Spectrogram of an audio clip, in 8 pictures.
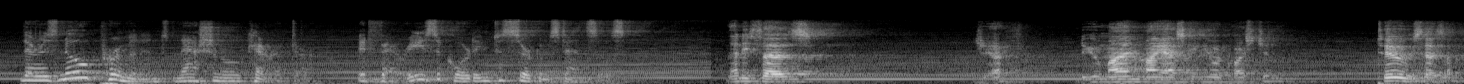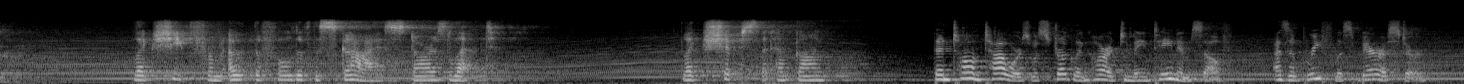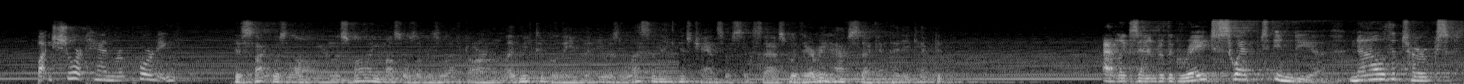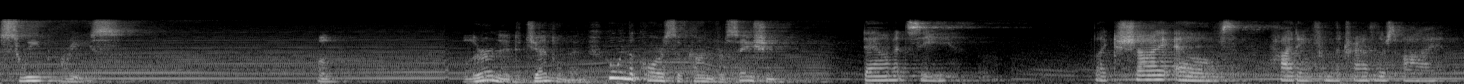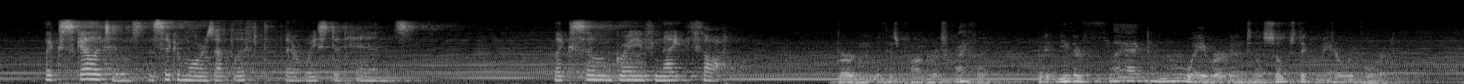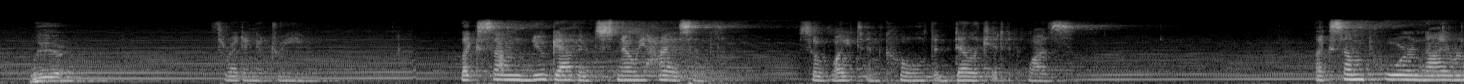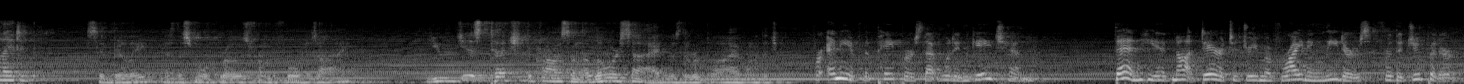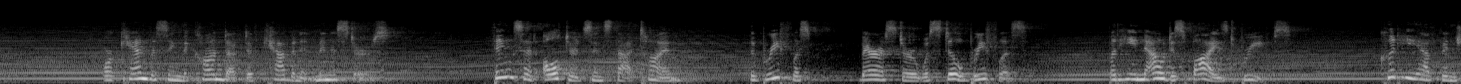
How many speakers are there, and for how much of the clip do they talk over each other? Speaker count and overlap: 5, no overlap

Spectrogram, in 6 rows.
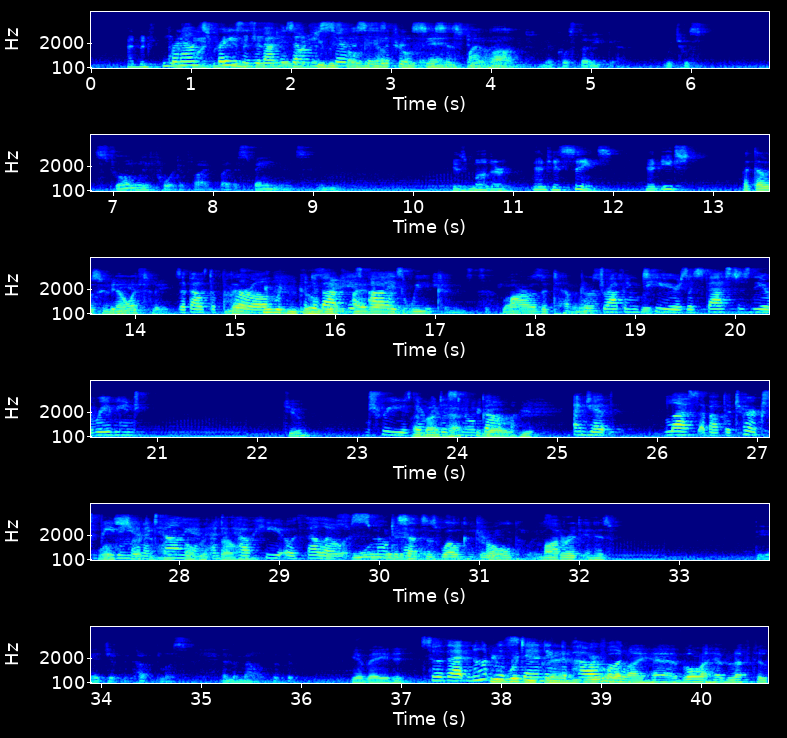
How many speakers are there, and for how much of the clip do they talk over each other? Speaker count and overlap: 5, about 43%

